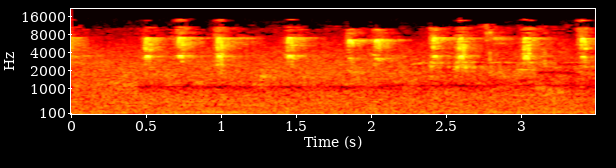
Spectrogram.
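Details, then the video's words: Sharp, high notes from a downy woodpecker, repeated irregularly several times a second, some in close pairs, with faint background hiss. "SOUND OF A DOWNY WOODPECKER"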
